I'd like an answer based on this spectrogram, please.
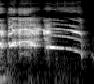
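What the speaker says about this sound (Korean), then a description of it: "소리 내고 있죠? 백색옹자보 꼬꼬꼬 하고 있죠?" A small white silkie chicken gives a close, steady run of high, strained clucking calls, rising into a drawn-out crow-like note before falling quiet.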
